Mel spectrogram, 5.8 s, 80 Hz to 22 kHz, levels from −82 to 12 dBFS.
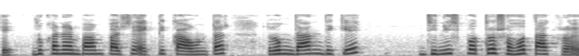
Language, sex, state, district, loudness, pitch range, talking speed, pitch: Bengali, female, Tripura, West Tripura, -15 LUFS, 240-265 Hz, 105 wpm, 255 Hz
